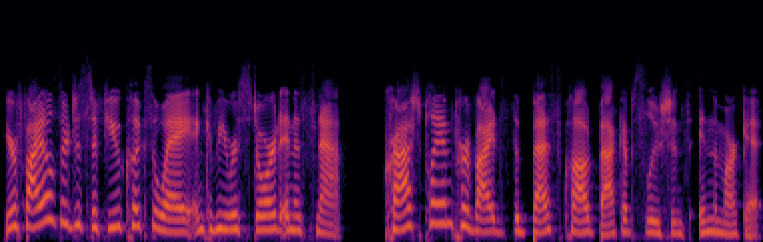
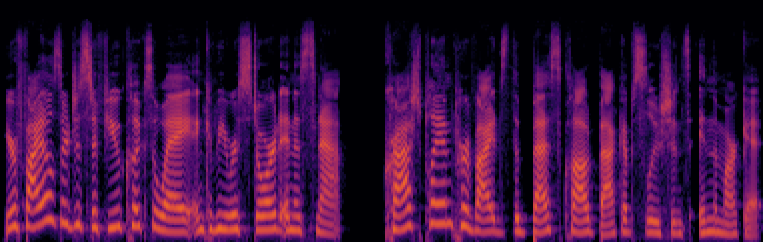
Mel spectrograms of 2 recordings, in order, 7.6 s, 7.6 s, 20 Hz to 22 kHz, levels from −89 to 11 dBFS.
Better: second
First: muffled; slightly; fading above 4 kHz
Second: none

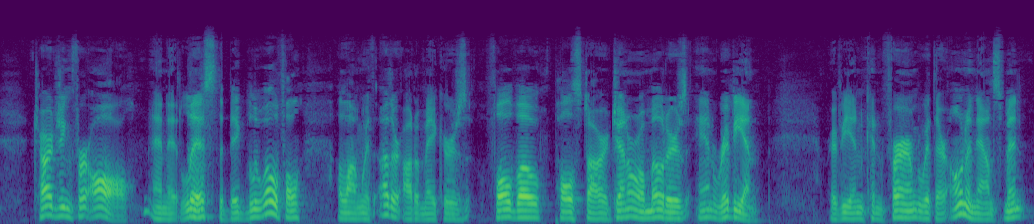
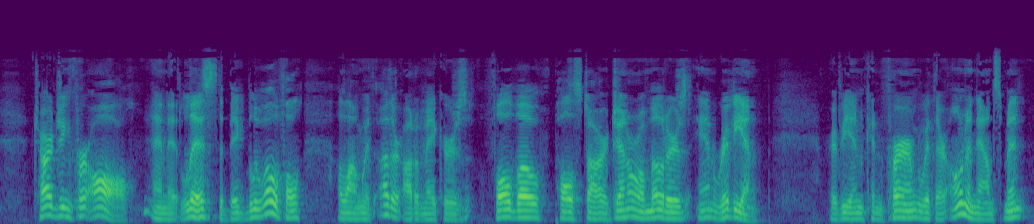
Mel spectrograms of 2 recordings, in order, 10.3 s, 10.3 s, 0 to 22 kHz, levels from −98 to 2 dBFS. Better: first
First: garbled, watery; slightly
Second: garbled, watery; badly; nothing above 7.5 kHz

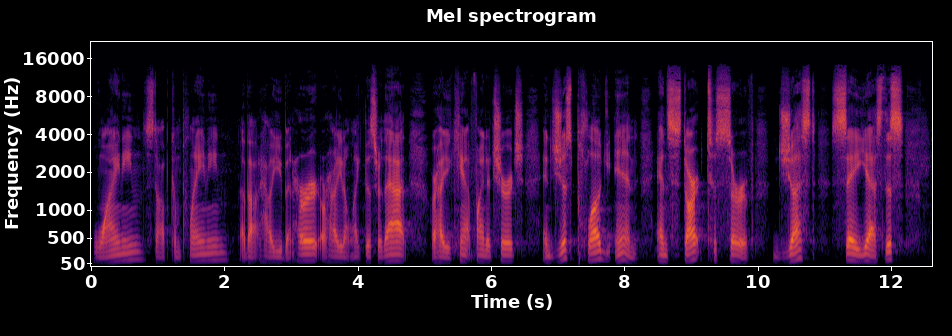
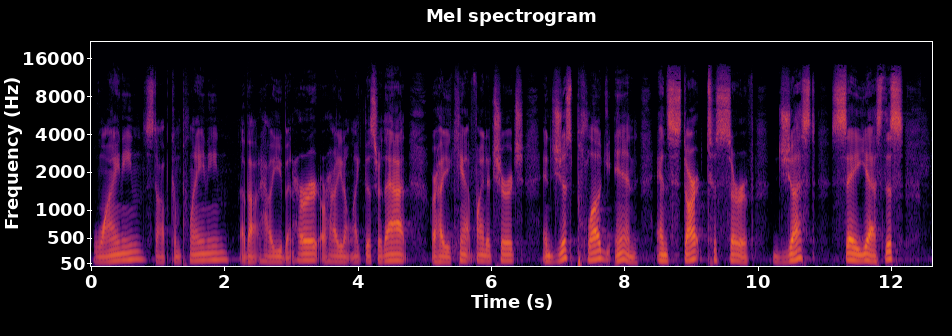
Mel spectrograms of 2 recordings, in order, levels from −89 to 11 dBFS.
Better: second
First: thin; somewhat; fading below 350 Hz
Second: none

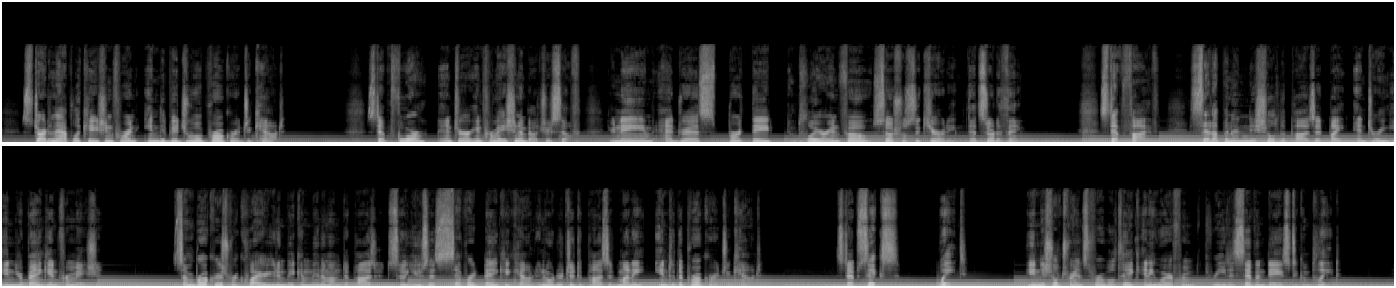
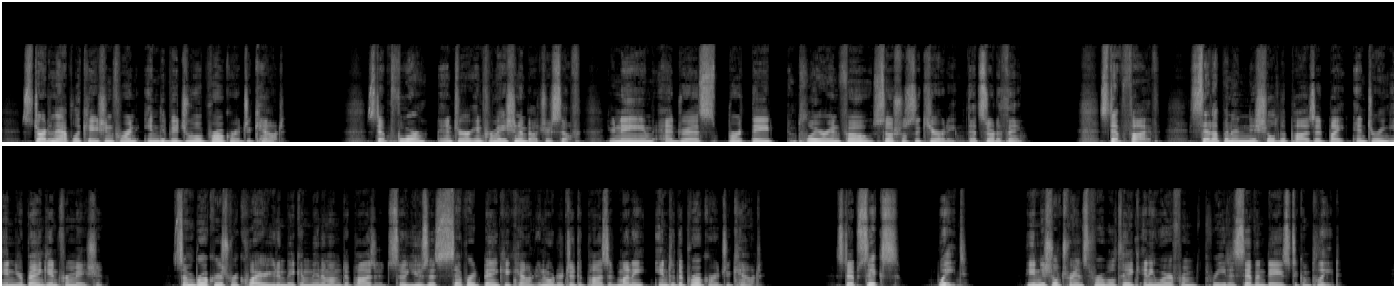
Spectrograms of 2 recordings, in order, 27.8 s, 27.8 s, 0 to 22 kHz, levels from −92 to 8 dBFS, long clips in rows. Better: second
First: background music; loud; throughout; 10 dB below the speech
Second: none

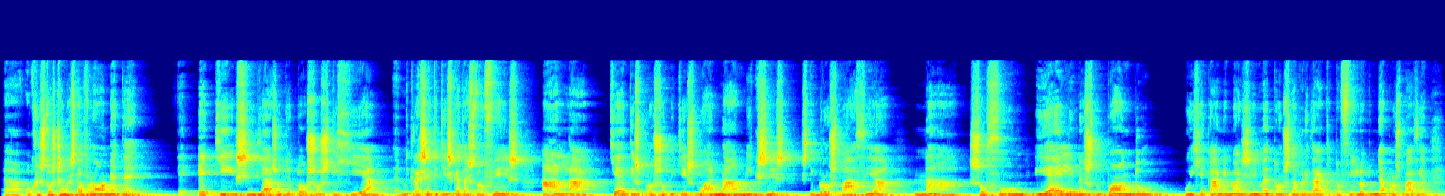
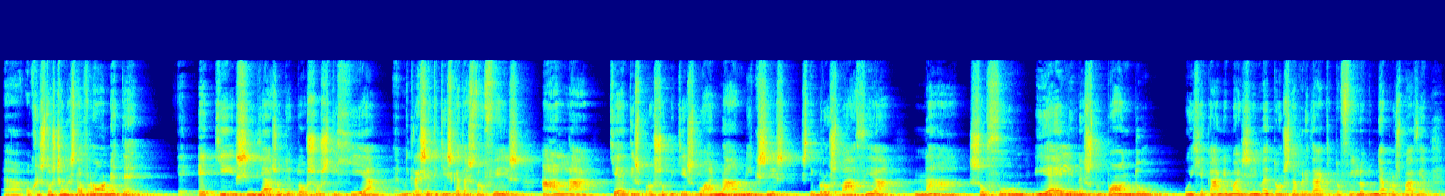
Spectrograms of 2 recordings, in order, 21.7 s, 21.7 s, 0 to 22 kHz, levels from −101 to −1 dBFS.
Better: neither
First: room echo; slight; dies away in 1 s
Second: room echo; slight; dies away in 1 s

